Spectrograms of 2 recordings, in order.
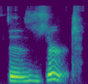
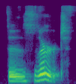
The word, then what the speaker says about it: dessert: Now, this is very tricky because the word desert and dessert are almost the same, but dessert has two S's and it's stressed on the second syllable. So we say dessert, dessert, whereas number one is desert, desert.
